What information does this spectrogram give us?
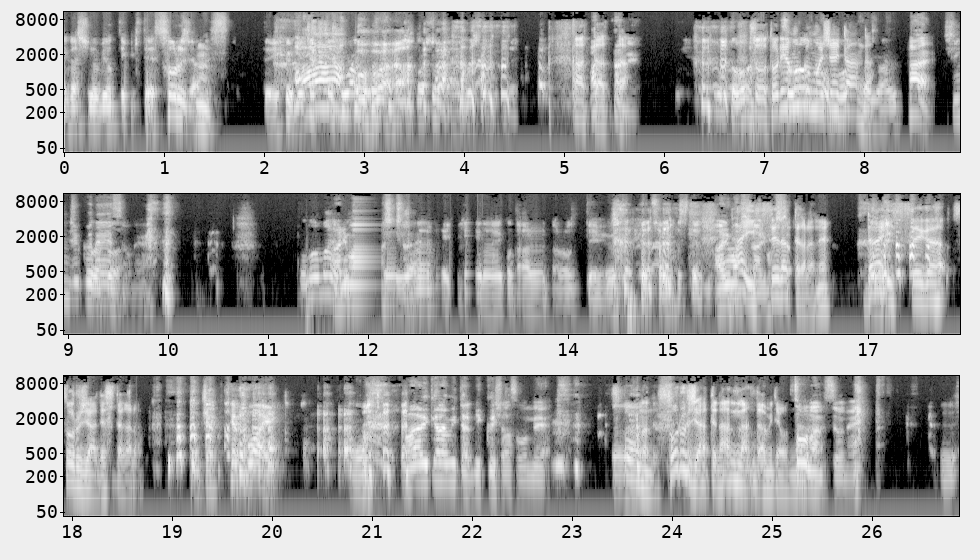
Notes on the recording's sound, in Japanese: リモートコラボ回。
